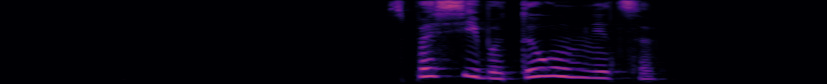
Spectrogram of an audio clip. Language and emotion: Russian, positive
